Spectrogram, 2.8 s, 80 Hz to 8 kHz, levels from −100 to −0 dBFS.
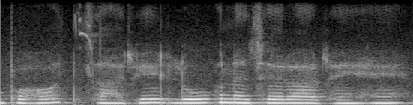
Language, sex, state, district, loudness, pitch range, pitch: Hindi, female, Jharkhand, Deoghar, -14 LUFS, 245-260 Hz, 255 Hz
